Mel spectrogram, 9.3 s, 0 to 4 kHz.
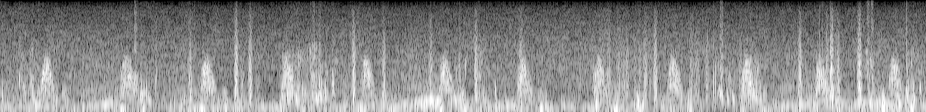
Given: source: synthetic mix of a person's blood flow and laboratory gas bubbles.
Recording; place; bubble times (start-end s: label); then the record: Doppler ultrasound of blood flow; subclavian vein
0.00-0.07 s: bubbles
0.16-0.43 s: bubbles
1.27-1.60 s: bubbles
1.79-1.96 s: bubbles
2.78-3.42 s: bubbles
4.50-4.70 s: bubbles
4.75-5.00 s: bubbles
7.11-7.38 s: bubbles
7.45-7.68 s: bubbles
8.15-8.45 s: bubbles
8.57-8.77 s: bubbles
9.04-9.27 s: bubbles
From the record:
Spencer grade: 3 (all of the cardiac periods contain showers or single bubble signals, but not dominating or overriding the cardiac motion signals); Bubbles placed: anywhere in the cardiac cycle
